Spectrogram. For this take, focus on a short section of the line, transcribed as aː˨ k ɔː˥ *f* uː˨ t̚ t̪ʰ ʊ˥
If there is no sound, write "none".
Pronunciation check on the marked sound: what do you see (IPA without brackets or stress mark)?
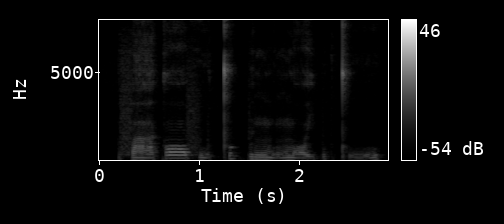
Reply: f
